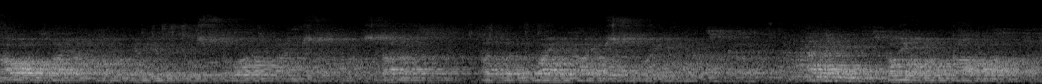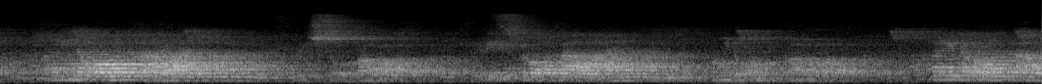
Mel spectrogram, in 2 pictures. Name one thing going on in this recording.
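A man chants slowly through a microphone and loudspeakers, echoing in a large hall.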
